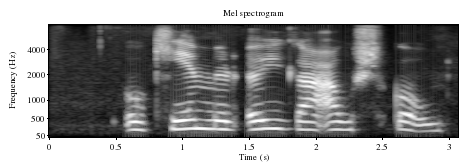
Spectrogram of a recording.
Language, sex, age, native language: Icelandic, male, 9, Icelandic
